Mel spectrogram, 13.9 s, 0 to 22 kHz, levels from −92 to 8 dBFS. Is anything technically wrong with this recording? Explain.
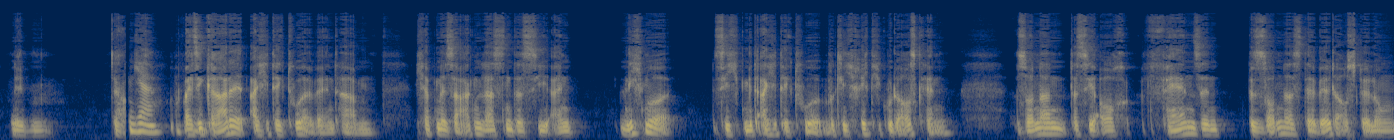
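Yes. The audio has crude rate conversion, present from start to finish. The sample rate was changed without a proper filter, by simply repeating the nearest sample where new ones were needed. The repeat pattern fits a conversion from 44.1 kHz to 48 kHz. That pattern adds shifted, inharmonic copies of the sound itself, roughly 25 dB below it. The result is a gritty, inharmonic fizz. It rides along with loud and high-pitched passages.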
